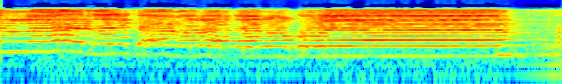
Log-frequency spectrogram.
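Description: A single voice chanting in long, ornamented held notes. The second half is one long sustained note that cuts off shortly before the end.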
